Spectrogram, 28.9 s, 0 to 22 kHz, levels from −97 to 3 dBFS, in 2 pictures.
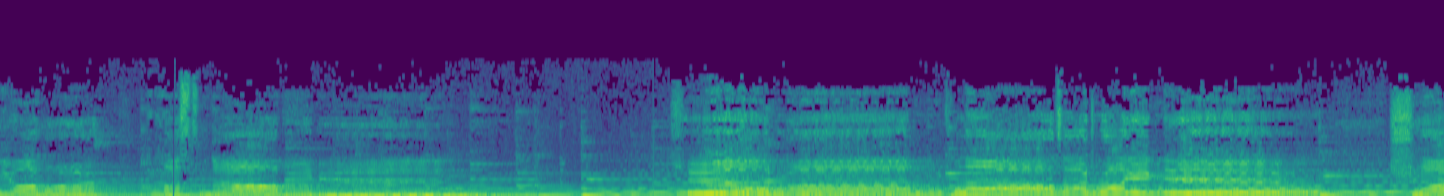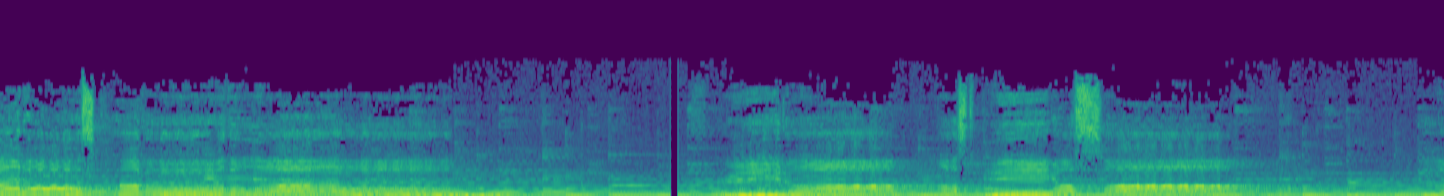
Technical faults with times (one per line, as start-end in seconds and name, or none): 1.72-1.74 Bluetooth stall
6.53 Bluetooth stall
21.14-21.22 Bluetooth stall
